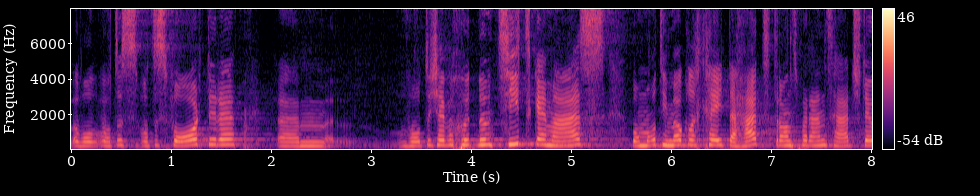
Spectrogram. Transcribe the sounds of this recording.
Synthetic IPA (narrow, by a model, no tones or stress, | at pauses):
ʋovod̥əsʋod̥əsfɔɾdəɾəɛm | vod̥sɪʃɛɪfɑχhɵtnɵmt͡sitɡ̥emæːsʋomɑlˠdimœɡlɪχkʰɛɪtəɦætːɾɑnspɑɾænt͡shæːɾt͡sʃtɛ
